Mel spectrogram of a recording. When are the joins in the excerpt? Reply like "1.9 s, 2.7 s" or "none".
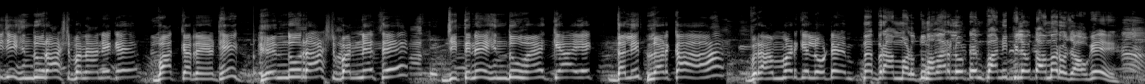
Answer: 2.5 s, 4.2 s, 6.4 s, 7.3 s, 8.6 s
